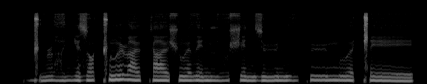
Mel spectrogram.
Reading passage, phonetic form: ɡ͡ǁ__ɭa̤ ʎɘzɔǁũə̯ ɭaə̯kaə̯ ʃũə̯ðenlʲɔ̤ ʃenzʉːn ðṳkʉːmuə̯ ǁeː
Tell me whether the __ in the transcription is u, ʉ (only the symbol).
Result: ʉ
